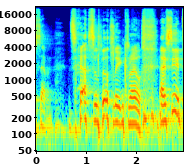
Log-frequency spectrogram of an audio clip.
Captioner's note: laughing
